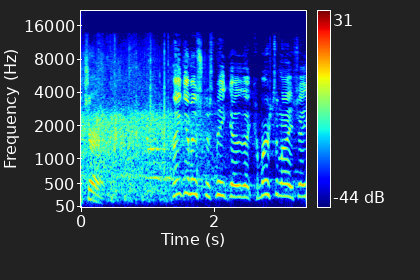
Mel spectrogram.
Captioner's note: some Applause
